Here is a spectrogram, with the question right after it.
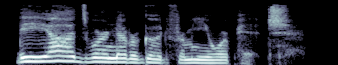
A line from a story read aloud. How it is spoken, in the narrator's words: he added with a sigh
